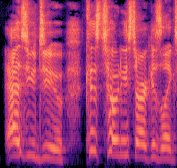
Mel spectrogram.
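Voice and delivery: normal talking voice

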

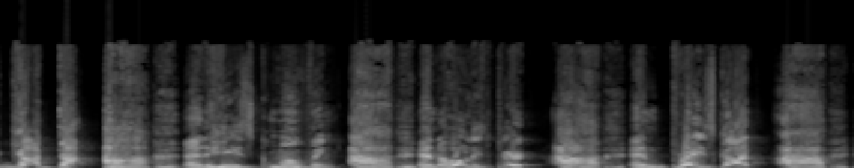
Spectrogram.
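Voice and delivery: high, loud hammed-up preacher; shouting pastor imitation. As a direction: parody a pastor gasping "ah" after each phrase. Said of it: "starts shouting some things with a ha after everything".

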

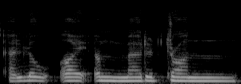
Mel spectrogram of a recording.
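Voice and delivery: slow, drawn-out mock robot; robotic voice. Speaker mimicking people who claim to channel Metatron, robotic voice. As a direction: imitate a robot introducing itself, slowly. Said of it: "it's like robotic voice".

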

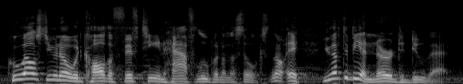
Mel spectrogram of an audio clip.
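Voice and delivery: ordinary delivery

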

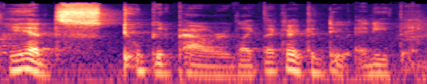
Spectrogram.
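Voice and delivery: hushed whisper, quick at the end. Real, not acted. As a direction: whisper it in awe. Whispered aside about power.

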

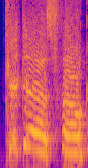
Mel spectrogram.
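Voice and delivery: high, loud cheer; cheerleader shout. Retold or imitated. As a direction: yell it like a cheerleader from the sideline. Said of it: "she just goes".

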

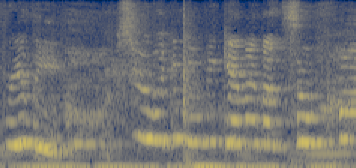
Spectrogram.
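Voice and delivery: high, gasping delight; gushing. Acted. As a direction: gasp and gush with delight. Gushing NPC reaction.

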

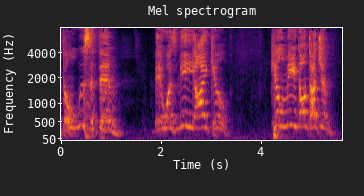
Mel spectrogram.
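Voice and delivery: desperate shout. Acted. Accused friend shouts to the executioner to kill him instead, desperate scream. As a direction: yell over the other friend to claim the blame. Both friends demand to be killed.

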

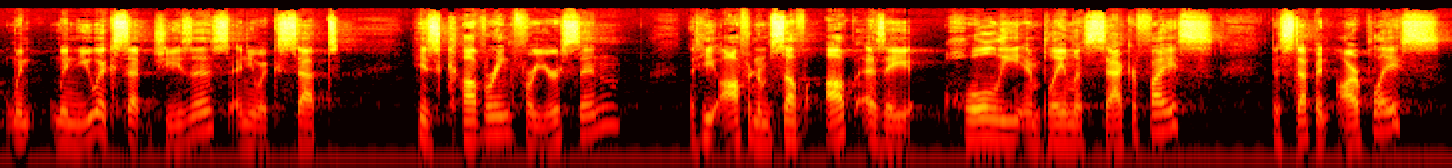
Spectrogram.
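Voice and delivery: usual speaking voice

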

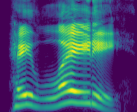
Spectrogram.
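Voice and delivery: slow, high, loud heckle; mock irate bystander, drawn out; imitated angry shout. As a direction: holler at her from down the line. Angry man in line confronts customer.

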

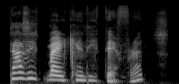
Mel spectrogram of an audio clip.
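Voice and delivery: high, anxious question; fearful passenger. A narrator's reading. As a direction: ask in a high voice, clinging on. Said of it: "lying flat on his horse's neck with his eyes shut".

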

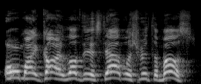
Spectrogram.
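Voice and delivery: high, sarcastic fawning; hammed-up bootlicker's adoration; mock gushing. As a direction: gush with over-the-top devotion. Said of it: "all of these people are like".

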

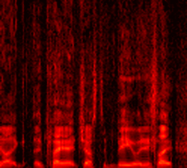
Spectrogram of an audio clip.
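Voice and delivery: normal talking voice

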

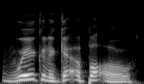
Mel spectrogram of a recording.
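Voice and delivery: loud, high, fast laddish rant; mocking drunk Jeevan. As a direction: ham up a pushy drunk mate. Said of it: "I didn't say it like that".

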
